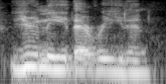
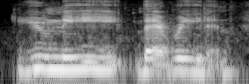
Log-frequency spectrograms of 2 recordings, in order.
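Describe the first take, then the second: First: Said in the usual way. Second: You need that reading, slowly, leaning on need; slow, stressed repeat. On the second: Shown as a demonstration. Mom urging her viewers, each word slow and weighty. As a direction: drag out need to drive it home.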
